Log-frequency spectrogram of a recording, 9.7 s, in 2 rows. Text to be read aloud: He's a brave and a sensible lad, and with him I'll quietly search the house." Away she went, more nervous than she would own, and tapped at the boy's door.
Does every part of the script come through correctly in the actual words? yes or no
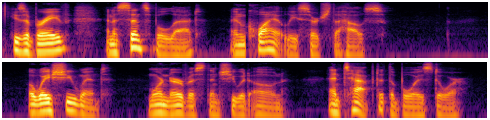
no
